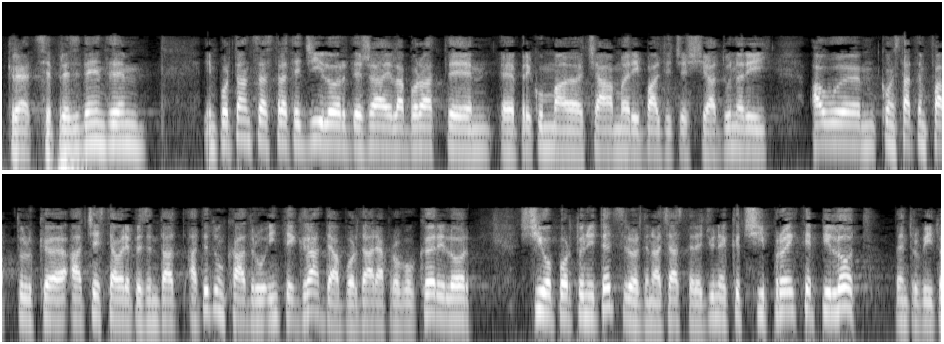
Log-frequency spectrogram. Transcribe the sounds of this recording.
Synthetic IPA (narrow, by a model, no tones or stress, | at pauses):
ɡ̥ɾat̪sije̞pɾe̞zid̪e̞nt̪e̞ | impo̞rt̪ant̪sast̪ɾat̪e̞d͡ʒiːlo̞rd̪e̞ʒae̞labo̞ɾat̪e̞pɾe̞kumt͡ʃaməɾijbalt̪it͡ʃe̞ʃiad̪unəɾij | awko̞nst̪at̪ɨnfap̚t̪ulkəat͡ʃe̞st̪eawɾe̞pɾe̞ze̞nt̪at̪at̪ɨt̪uŋkad̪ɾuint̪e̞ɡɾat̪̚d̪e̞abo̞rd̪aɾeapɾo̞vo̞kəɾilo̞r | ʃio̞po̞rt̪unit̪ət̪silo̞rd̪inat͡ʃast̪əɾe̞d͡ʒiune̞kɨt̪ʃipɾo̞je̞k̚t̪e̞pilo̞t̪ | pe̞nt̪ɾuviːt̪o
